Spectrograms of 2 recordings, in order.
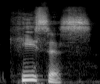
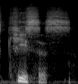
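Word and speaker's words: qisas: Golden Rule is called Kus I think I'm pronouncing that right Q IAS it's an Arabic term it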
